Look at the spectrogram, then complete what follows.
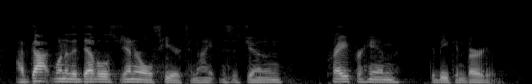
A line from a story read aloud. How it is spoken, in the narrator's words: As his Christian companion passed her pew, he whispered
